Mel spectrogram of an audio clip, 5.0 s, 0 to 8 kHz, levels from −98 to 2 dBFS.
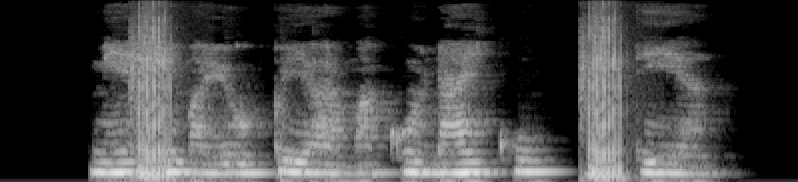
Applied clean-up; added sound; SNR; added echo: none; Fart; 1 dB; reverberation time 0.3 s.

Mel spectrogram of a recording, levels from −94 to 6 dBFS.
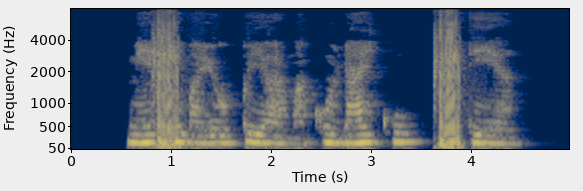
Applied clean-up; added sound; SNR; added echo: classical method WPE with log-MMSE.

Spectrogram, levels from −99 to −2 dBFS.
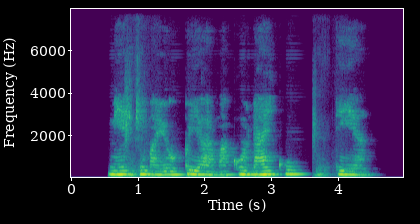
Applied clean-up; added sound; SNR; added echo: neural separator model SepFormer DNS4.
